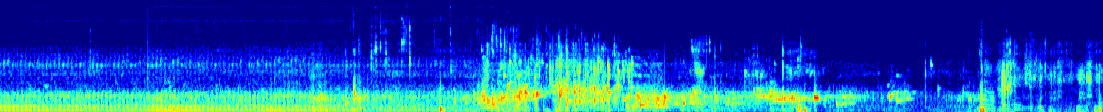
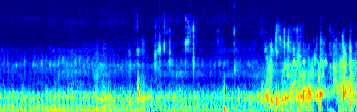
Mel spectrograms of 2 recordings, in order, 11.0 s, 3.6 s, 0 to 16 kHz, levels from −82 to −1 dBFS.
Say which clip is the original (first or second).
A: first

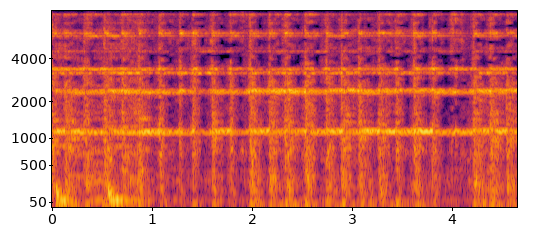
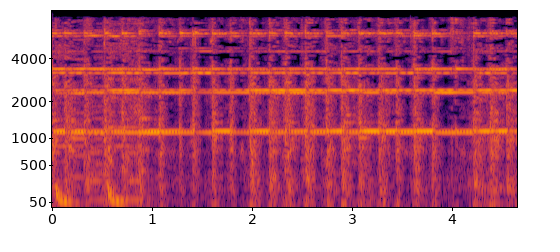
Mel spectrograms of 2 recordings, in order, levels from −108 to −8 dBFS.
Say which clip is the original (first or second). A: second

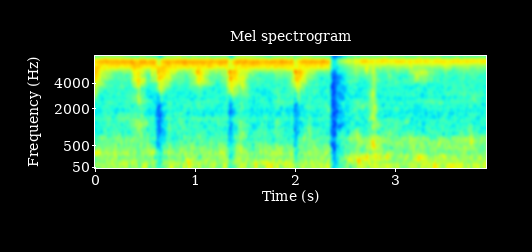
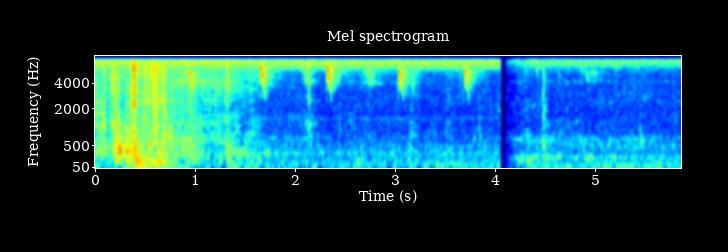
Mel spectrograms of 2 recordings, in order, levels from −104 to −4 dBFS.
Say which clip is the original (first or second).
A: second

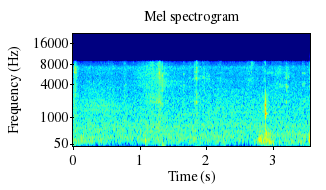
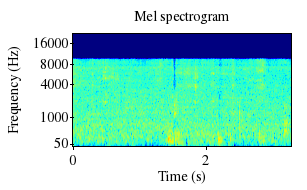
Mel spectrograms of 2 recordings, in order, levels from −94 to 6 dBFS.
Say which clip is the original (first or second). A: first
